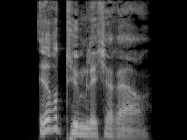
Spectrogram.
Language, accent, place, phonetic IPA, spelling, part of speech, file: German, Germany, Berlin, [ˈɪʁtyːmlɪçəʁɐ], irrtümlicherer, adjective, De-irrtümlicherer.ogg
- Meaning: inflection of irrtümlich: 1. strong/mixed nominative masculine singular comparative degree 2. strong genitive/dative feminine singular comparative degree 3. strong genitive plural comparative degree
